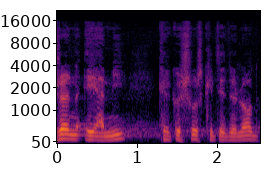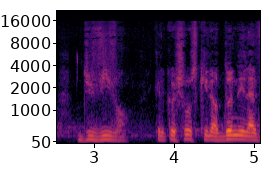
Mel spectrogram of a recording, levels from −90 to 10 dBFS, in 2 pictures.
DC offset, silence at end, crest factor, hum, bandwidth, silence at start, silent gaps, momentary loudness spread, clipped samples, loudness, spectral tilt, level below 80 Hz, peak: under 0.1%; 0 s; 20 dB; none; 16 kHz; 0 s; none; 14 LU; under 0.1%; -34 LUFS; -5.5 dB/octave; -72 dBFS; -12 dBFS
